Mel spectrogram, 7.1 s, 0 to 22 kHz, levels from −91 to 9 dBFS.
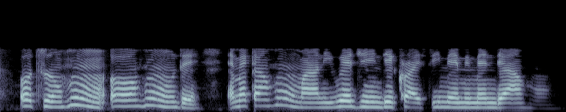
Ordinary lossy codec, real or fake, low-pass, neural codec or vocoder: none; real; 3.6 kHz; none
